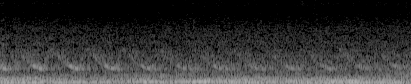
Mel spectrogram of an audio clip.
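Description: Plantain pieces frying in hot vegetable oil, a faint sizzle, over a low steady hum. A faint falling tone repeats about three times a second throughout.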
